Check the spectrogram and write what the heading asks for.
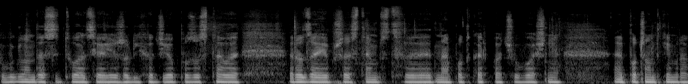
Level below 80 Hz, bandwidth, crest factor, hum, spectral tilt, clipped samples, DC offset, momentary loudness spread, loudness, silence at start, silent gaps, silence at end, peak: -56 dBFS; 16 kHz; 18 dB; none; -4.5 dB/octave; under 0.1%; under 0.1%; 7 LU; -30 LUFS; 0 s; none; 0 s; -12 dBFS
